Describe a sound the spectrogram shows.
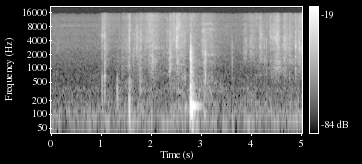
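A woman speaks calmly and close by.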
